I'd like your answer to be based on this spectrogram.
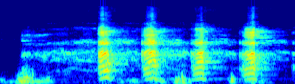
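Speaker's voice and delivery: short breathy laugh; quick airy chuckle. Real, not acted. Host chuckling to Johnny about being left alone.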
